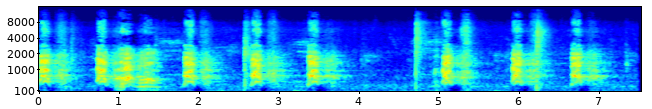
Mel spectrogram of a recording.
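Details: German Shepherd Mr. Bro on guard, barking aggressively: about ten loud, harsh barks in steady succession, roughly one every three-quarters of a second, with quiet gaps between.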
